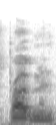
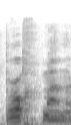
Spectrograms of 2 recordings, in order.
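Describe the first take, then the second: First: The name is said the plain, non-Dutch way. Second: The name is said the Dutch way. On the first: "but it's Brugman" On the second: "there's a pronunciation in the Netherlands"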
